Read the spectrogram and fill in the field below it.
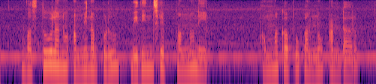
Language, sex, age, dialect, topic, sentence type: Telugu, male, 31-35, Central/Coastal, banking, statement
